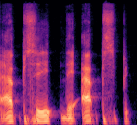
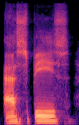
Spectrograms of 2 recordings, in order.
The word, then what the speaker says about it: ESPYs: The EPSIs, I say it wrong. ESPYs, the ESPYs, the World MMA Awards, whatever they are, by Fight Mag.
